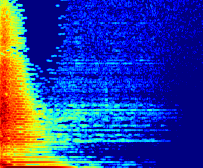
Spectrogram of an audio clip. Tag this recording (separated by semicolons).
distorted-guitar; guitar-notes; guitar; strings; single-notes; single; distortion; distorted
